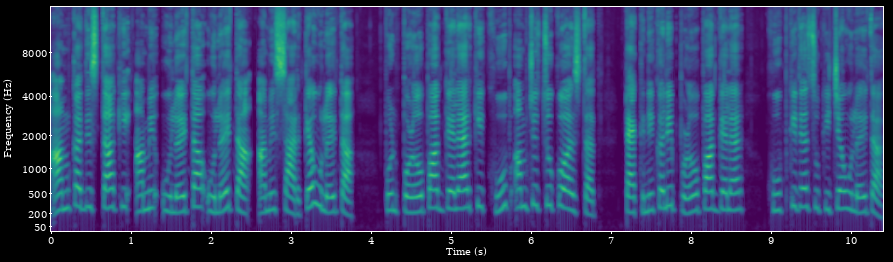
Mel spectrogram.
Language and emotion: Goan Konkani, neutral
